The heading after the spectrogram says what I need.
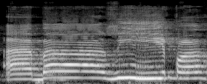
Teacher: یہ جب بھی را کے نیچے زیر آئے گی تو وہ را باریک ہوگی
